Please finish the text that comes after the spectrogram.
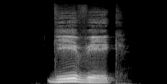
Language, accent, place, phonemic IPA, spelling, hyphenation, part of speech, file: German, Germany, Berlin, /ˈɡeːˌveːk/, Gehweg, Geh‧weg, noun, De-Gehweg.ogg
- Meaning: sidewalk (paved footpath)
